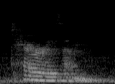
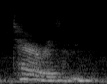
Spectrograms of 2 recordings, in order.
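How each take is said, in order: Both takes have the same delivery.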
